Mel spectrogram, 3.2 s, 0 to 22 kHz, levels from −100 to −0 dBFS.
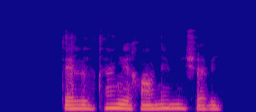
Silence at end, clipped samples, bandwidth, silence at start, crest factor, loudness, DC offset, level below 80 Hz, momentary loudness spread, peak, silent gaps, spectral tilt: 0.45 s; under 0.1%; 7.2 kHz; 0.8 s; 14 dB; -42 LUFS; under 0.1%; -82 dBFS; 9 LU; -28 dBFS; none; -9 dB/octave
